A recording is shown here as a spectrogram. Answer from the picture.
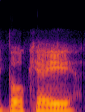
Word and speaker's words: bokeh: or creamy blurred background I'm pronouncing it bokeh it could be bouquet it's not boquete like our bouquet of roses but what I'm looking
